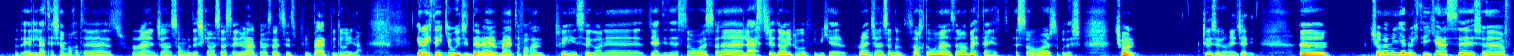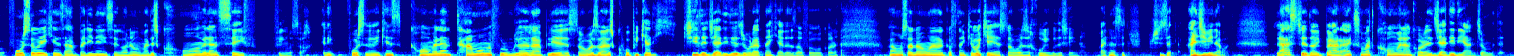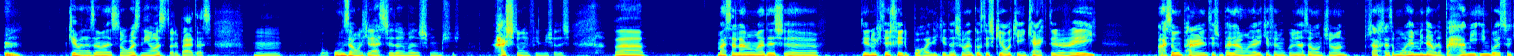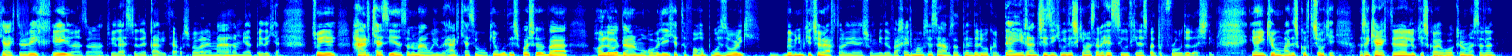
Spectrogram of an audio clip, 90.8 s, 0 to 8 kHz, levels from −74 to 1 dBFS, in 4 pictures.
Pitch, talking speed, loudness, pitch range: 145 Hz, 150 wpm, -25 LUFS, 130-165 Hz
